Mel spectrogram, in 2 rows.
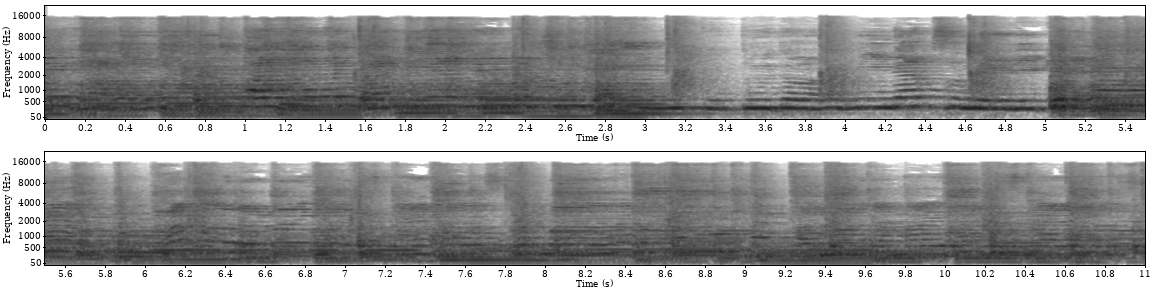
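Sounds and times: hand claps: 0.2s - 4.9s, 7.8s - 9.5s.

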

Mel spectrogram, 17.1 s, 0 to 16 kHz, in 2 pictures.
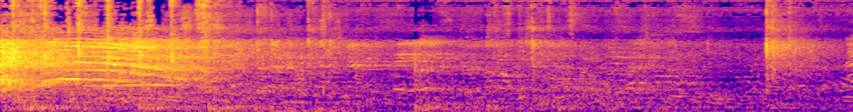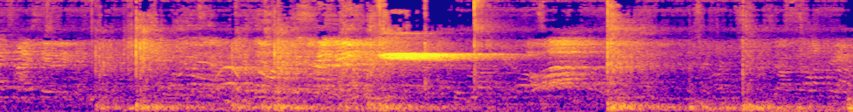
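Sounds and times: volleyball hits echoing: 9.4s - 13.5s, 14.6s - 16.4s
referee's whistle blast: 12.2s - 13.6s.

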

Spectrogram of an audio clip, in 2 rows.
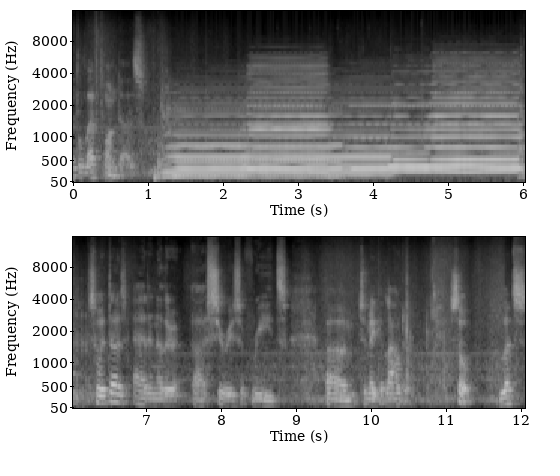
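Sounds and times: reed organ chords: 1.2s - 6.2s.

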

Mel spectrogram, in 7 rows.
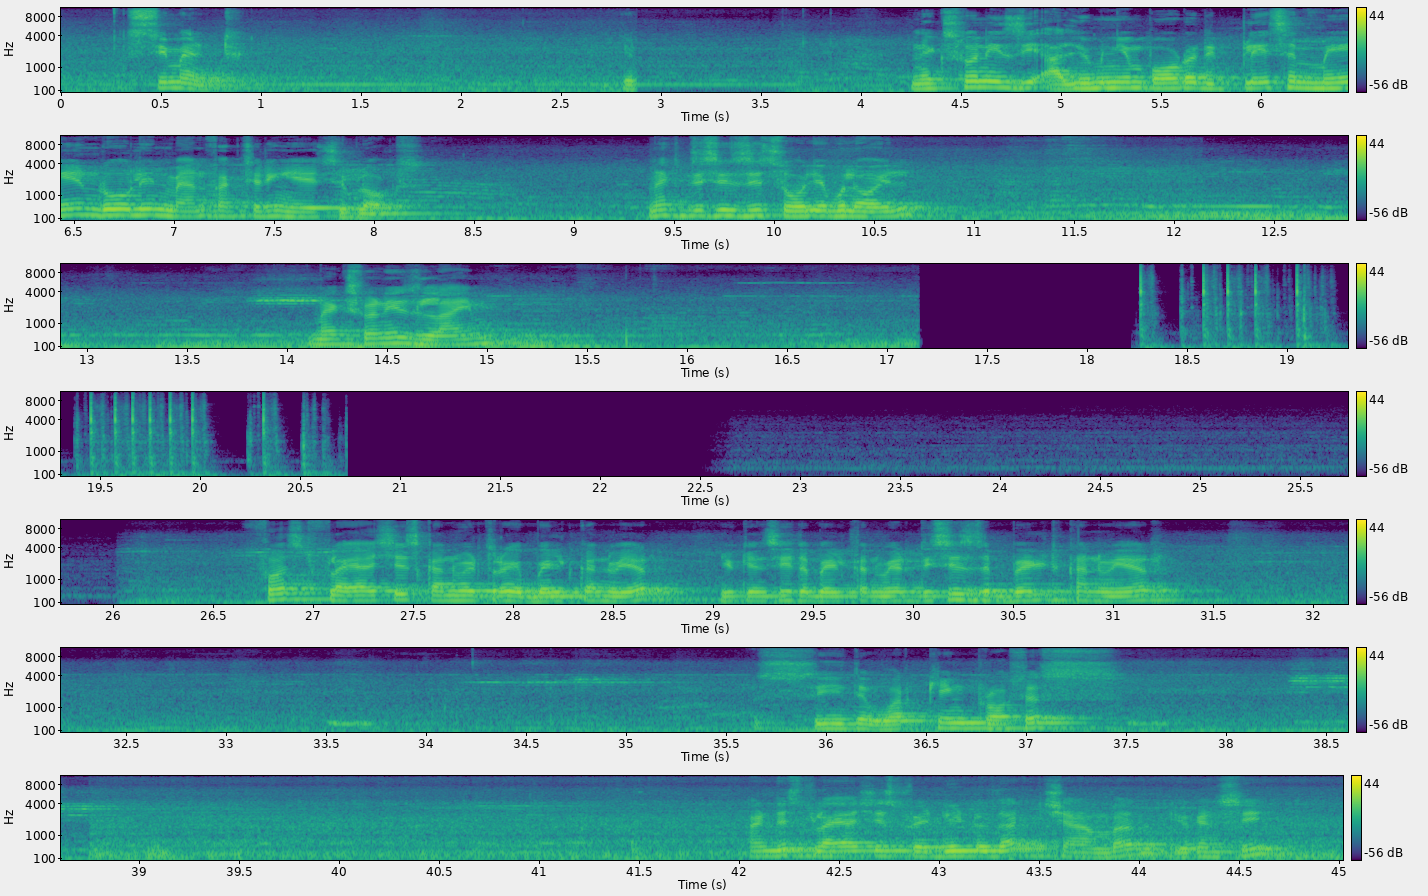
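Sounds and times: typewriter key clicks: 18.3s - 20.8s.

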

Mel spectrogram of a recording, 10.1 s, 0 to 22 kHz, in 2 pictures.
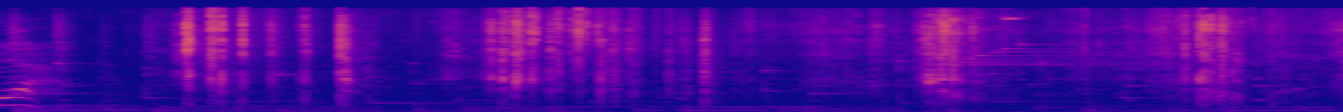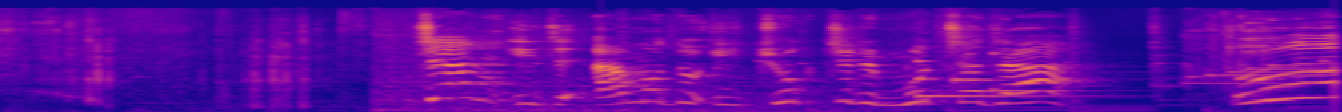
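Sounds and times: background music with low notes: 0.0s - 10.0s
crunchy cookie chewing: 0.5s - 6.5s.

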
